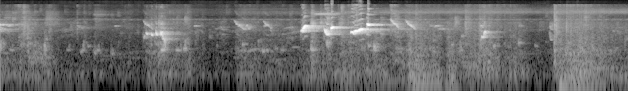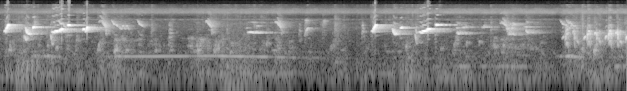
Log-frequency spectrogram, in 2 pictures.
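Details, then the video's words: Song of a black-capped bulbul used to coax lazy caged birds into singing: repeated bright, chattering whistled phrases arriving every few seconds, with scattered single chirps between them. "PANCINGAN KUTILANG EMAS MALAS BUNYI"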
